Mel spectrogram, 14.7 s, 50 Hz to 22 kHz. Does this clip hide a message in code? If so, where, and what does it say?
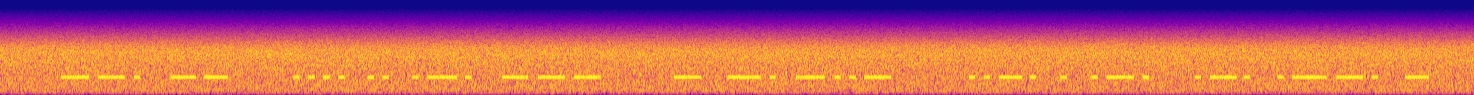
Yes: Morse code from 0.6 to 14.4 s, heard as a keyed tone, hand-sent with a bug key, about 16 wpm, 800 Hz, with heavy radio static. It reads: GM HIRO TNX FER RPT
